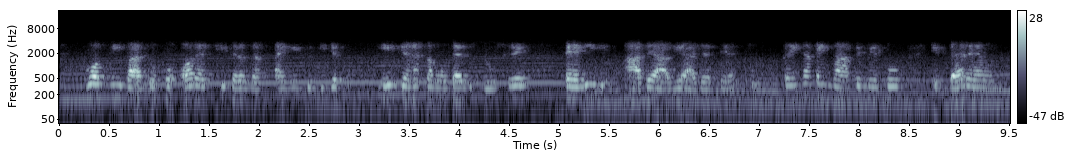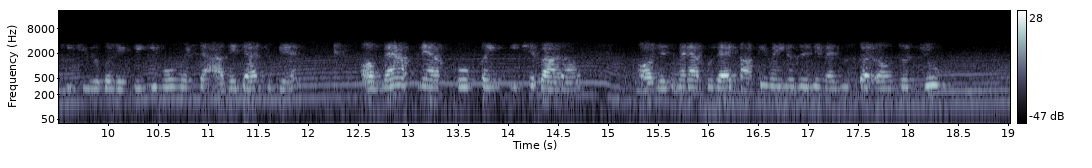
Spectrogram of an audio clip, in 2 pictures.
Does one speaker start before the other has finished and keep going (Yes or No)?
No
